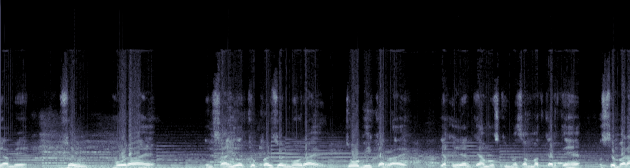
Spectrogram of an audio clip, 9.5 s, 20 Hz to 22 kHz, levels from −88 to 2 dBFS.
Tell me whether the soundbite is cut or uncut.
uncut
